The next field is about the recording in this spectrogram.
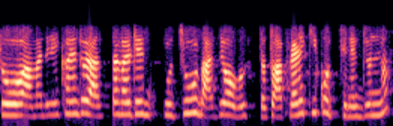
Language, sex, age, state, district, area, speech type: Bengali, female, 18-30, West Bengal, Uttar Dinajpur, urban, conversation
